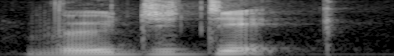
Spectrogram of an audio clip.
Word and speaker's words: Vujicic: Nick Vujicic? – Vujicic.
